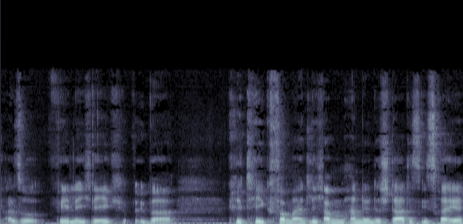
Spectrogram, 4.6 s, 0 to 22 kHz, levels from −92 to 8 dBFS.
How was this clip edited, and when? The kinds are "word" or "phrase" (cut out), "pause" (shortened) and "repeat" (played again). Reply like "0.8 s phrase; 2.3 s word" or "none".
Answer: 0.9 s word; 1.4 s word; 3.2 s word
